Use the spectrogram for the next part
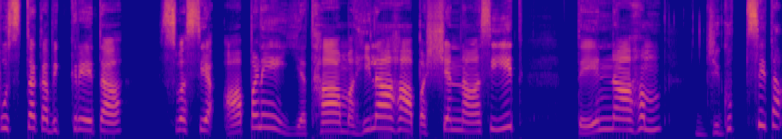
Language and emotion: Sanskrit, disgusted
